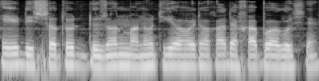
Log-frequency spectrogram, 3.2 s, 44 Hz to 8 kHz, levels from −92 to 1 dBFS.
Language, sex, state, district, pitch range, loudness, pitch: Assamese, male, Assam, Kamrup Metropolitan, 115-120 Hz, -15 LUFS, 120 Hz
